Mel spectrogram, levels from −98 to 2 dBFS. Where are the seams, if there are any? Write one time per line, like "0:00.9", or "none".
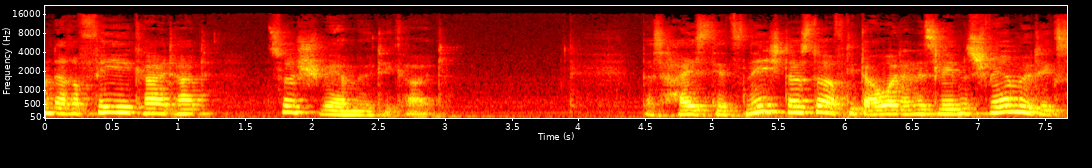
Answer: none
